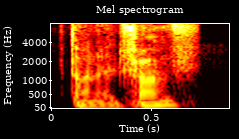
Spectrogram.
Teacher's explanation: Men jeg vil dog sige, at for eksempel din fars udtale der, der er det jo næsten som om, at han har sådan koblet P og F-lyden sammen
